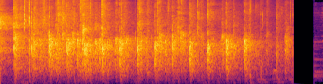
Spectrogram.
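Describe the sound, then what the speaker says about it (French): An audience applauds with dense, sustained clapping that stays loud for several seconds, then cuts off abruptly into silence. "On les applaudit."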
